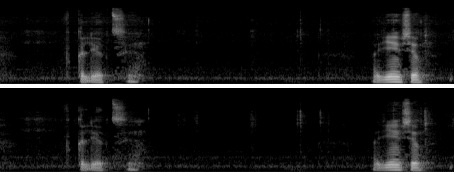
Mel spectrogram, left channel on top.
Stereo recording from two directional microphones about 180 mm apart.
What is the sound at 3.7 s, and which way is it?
Speech, 30° left (ahead or behind).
